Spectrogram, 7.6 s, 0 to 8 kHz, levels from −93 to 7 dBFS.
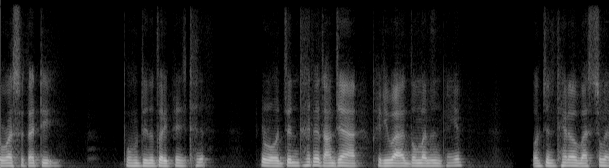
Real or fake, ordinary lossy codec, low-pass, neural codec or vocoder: fake; none; none; codec, 16 kHz, 0.5 kbps, FunCodec, trained on Chinese and English, 25 frames a second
